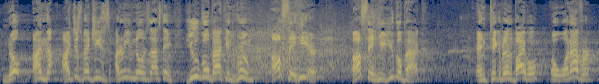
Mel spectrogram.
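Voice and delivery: loud, high, panicked protest; frantic refusal. Retold or imitated. Refusing the pastor in a heated argument, loud panicked protest. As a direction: argue back, scared and loud.

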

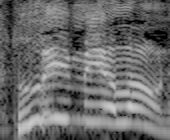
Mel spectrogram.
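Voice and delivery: high, exasperated yell; blowing a gasket. Retold or imitated. Cornered bus passenger to his relentless evangelist, exploding. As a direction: explode at a man who won't stop. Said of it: "finally just blows a gasket".

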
